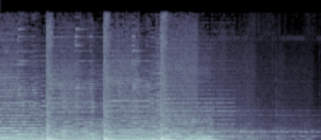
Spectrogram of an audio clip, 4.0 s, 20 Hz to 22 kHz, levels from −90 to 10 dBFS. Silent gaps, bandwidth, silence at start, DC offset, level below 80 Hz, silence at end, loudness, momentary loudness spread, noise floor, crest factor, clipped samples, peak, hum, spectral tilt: none; over 20 kHz; 0 s; under 0.1%; -20 dBFS; 0.2 s; -13 LUFS; 17 LU; -37 dBFS; 12 dB; under 0.1%; 0 dBFS; none; -5 dB/octave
